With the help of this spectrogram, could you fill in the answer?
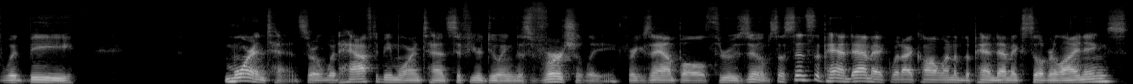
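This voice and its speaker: A man's voice: fairly low pitch, normal speed, a bit bright. A man hosting a podcast interview, a native Hungarian speaker who talks in wordy, digressive stretches. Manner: discursive, wordy, prone to digressions. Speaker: podcast host.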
